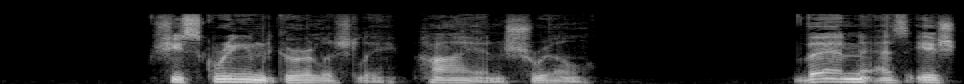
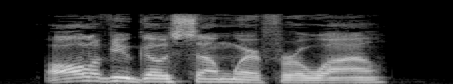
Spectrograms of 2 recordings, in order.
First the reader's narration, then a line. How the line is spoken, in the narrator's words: he said loudly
